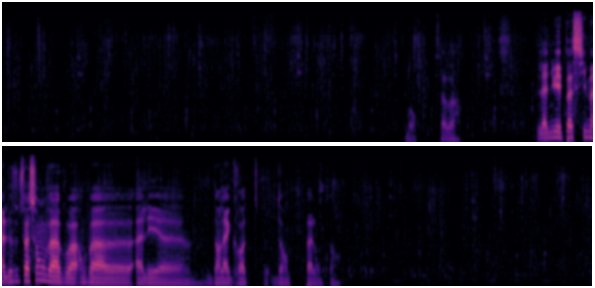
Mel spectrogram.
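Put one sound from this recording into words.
Footsteps crunch softly through snow.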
